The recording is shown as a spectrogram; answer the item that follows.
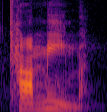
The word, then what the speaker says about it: tamim: The Hebrew word is pronounced tamim. Tamim.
